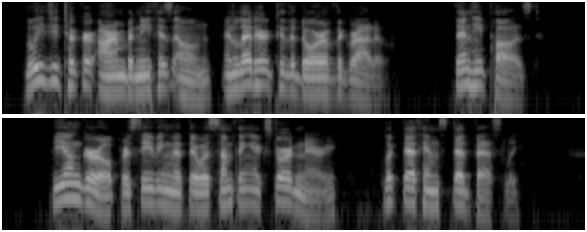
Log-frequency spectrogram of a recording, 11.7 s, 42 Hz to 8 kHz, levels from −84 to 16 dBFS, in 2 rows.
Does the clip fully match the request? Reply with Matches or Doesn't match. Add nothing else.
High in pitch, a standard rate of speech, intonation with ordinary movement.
Doesn't match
